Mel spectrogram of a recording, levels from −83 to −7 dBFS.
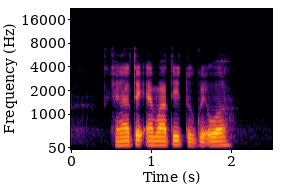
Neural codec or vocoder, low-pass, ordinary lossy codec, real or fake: none; 7.2 kHz; none; real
